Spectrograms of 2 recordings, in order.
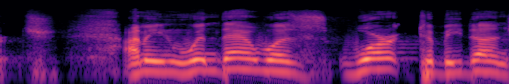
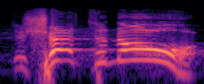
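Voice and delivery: higher, louder proclamation; retold urging; 11 semitones higher, 4 dB louder than usual. Pastor telling the woman to let go, shouting. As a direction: call it out like a preacher's command. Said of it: "I had the joy of telling her".

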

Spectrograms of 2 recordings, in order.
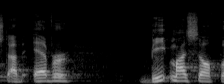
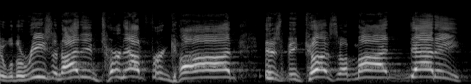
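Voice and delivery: whiny excuse maker; 12 semitones higher, 4 dB louder than usual. Retold or imitated. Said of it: "I have people all the time say".

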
